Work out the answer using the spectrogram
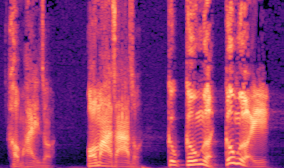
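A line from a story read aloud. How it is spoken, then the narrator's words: Shouting. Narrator (Vietnamese): Lão nhị quát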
